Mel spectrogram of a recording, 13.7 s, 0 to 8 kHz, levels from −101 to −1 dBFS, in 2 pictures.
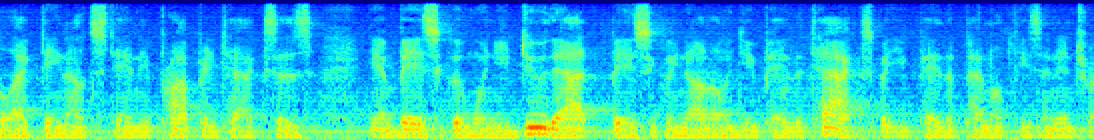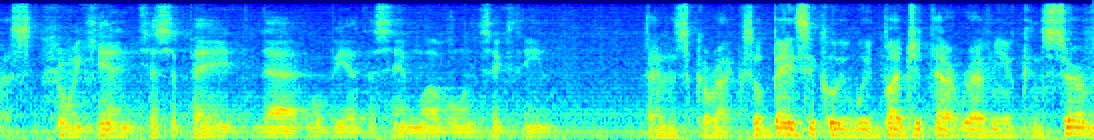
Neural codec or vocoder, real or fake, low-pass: vocoder, 24 kHz, 100 mel bands, Vocos; fake; 7.2 kHz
